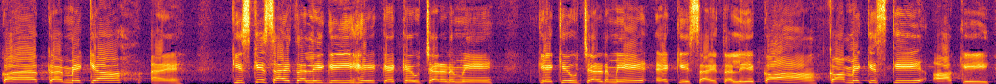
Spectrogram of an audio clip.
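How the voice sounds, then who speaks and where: Guy teaching a sanskrit lesson, really high voice, keeps quizzing the class then answering himself. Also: fairly even intonation, a bit bright, clean tone. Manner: asks the class questions and answers them himself, repeats terms in lists; dictates definitions slowly for note-taking. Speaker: Sanskrit school lecturer teaching online. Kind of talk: classroom lecture, question and answer drills.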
